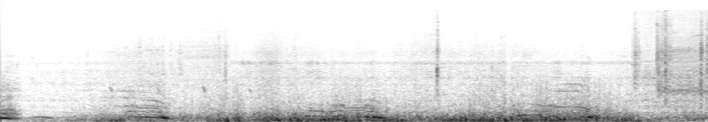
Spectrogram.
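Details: Lions near the Chobe River: two young males challenging two older pride males. Low, rumbling growls and bellows rise and fall over a steady engine hum, with some human voices in the background.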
